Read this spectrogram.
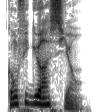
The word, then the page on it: configuration: francais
